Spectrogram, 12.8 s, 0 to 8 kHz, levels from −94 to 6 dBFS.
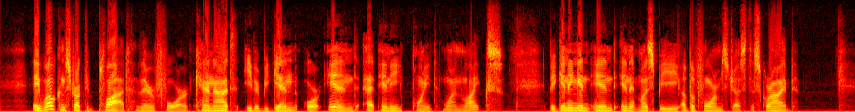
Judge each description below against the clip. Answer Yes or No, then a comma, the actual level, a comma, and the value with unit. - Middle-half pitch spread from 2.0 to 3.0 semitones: Yes, narrow, 2.6 semitones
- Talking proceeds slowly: Yes, slow, 125 wpm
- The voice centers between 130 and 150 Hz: Yes, medium, 140 Hz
